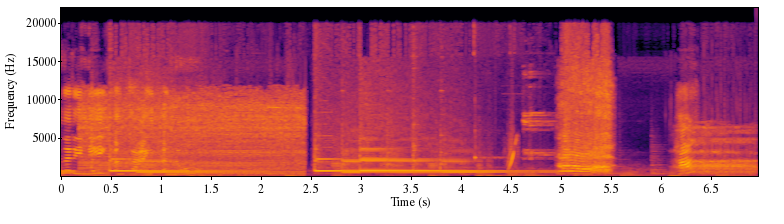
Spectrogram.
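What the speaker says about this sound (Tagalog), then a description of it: "Malakas na tumunog ang doorbell sa harap ng bahay." A doorbell at the front of a house rings loudly, sounding a series of bright chime tones that start and stop in bursts, alongside other tonal sounds.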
